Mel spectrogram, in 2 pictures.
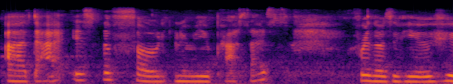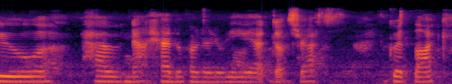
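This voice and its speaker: A young woman chats casually to her viewers in a very bright, forward voice. Her pace is a little slow and her delivery rambles informally, with some self-consciousness. The recording is dull and lo-fi. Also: medium pitch, level tone, slight background noise. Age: young adult. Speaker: vlogger. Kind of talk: casual advice vlog to camera.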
